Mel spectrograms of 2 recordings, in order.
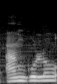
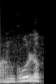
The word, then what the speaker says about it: Angulo: bueno, de los jugadores que tenemos primeramente en Pilar de los jugadores colombianos que están, tenemos a Carlos Ángulo, eh, o, Ángulo Angulo creo que se pronuncia en este caso, eh, y a él lo recuerdo porque de hecho estuvo jugando en Carrasco Polo en, Montevideo, Uruguay.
